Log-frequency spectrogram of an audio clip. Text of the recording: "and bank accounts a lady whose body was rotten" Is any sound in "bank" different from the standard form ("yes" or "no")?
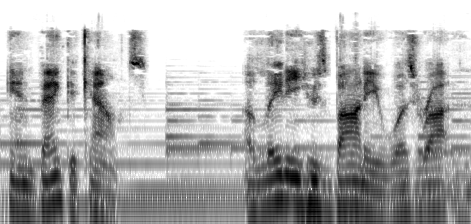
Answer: no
